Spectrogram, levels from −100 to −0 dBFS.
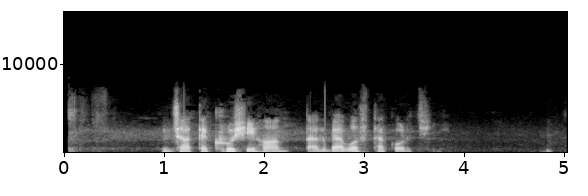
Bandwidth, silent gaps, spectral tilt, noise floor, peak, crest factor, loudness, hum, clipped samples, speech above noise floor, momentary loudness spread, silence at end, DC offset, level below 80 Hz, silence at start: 7.2 kHz; none; -6.5 dB/octave; -69 dBFS; -2 dBFS; 20 dB; -17 LUFS; none; under 0.1%; 51 dB; 19 LU; 0.2 s; under 0.1%; -54 dBFS; 0.05 s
